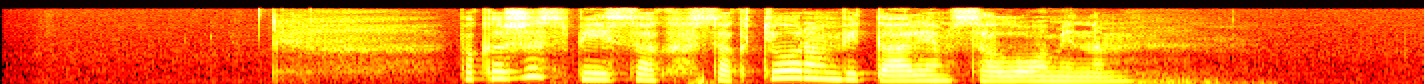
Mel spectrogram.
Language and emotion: Russian, sad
